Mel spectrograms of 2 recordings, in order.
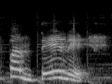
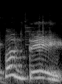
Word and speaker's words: Pantene: Me corrige alguien porque estamos hablando de champú Pantene, y alguien me corrige y me dice, no se pronuncia la E, no es Pantene, es Pantene.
